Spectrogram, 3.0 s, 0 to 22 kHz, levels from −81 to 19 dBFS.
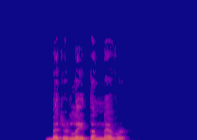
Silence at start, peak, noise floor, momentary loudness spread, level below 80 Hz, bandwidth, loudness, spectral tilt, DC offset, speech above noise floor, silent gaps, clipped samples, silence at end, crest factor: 0.7 s; -14 dBFS; under -90 dBFS; 13 LU; -68 dBFS; 16 kHz; -31 LUFS; -6.5 dB/octave; under 0.1%; over 60 dB; none; under 0.1%; 1.1 s; 18 dB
